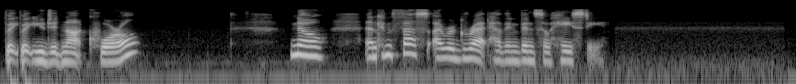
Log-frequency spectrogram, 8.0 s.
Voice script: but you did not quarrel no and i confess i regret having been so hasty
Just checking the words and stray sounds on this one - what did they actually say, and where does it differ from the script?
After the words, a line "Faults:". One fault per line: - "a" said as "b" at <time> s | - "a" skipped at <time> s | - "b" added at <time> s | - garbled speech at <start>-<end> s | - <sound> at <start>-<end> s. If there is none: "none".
but but you did not quarrel no and confess i regret having been so hasty
Faults:
- "but" added at 0.2 s
- "i" skipped at 3.8 s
